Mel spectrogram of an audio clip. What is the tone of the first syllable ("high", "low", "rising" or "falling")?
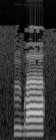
low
